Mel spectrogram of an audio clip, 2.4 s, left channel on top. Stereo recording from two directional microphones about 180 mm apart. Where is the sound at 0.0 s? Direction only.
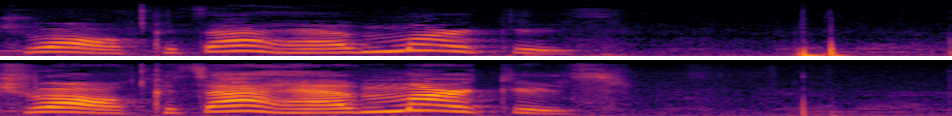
40° right (ahead or behind).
